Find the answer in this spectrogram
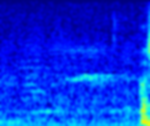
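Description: A pause in a man's lecture: low, steady room tone with a faint thin high tone, then his voice resumes just before the end.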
